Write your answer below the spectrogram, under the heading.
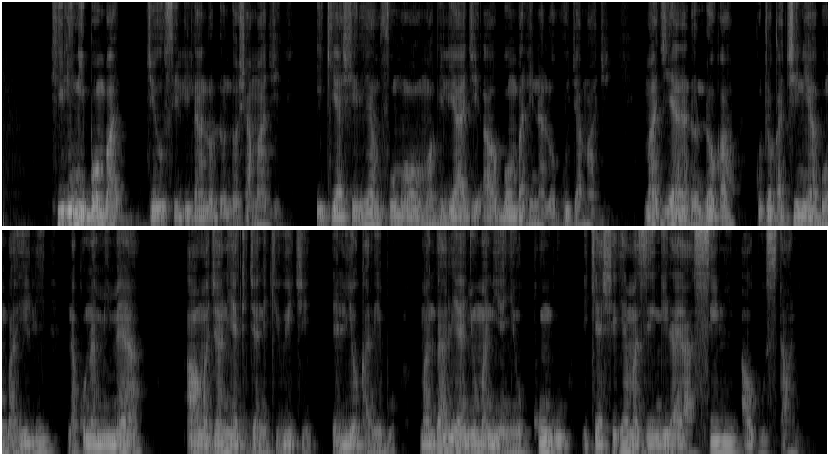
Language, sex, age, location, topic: Swahili, male, 18-24, Nairobi, agriculture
